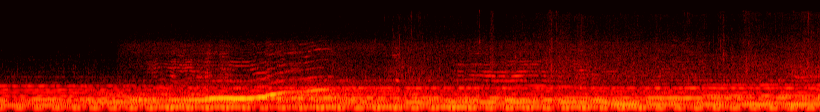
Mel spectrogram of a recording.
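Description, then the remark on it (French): Dolphin vocalizations underwater: a clear rising whistle stands out, with fainter squeaky chirps scattered over a steady, muffled low hum and a pulsing rumble throughout. “« Il manquerait plus que des dauphins. » Et vous connaissez la suite.”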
